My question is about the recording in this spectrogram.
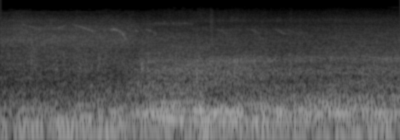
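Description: Steady low rumble of outdoor background noise, with a few faint high chirps in the first second or so.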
